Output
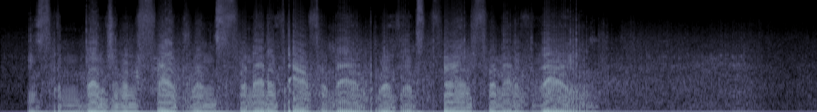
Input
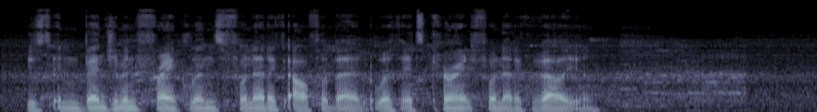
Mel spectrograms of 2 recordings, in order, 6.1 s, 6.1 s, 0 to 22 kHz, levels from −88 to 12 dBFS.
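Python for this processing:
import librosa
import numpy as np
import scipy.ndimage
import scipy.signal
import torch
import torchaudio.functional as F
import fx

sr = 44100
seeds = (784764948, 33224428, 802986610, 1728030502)

y = fx.echo_filtered(x, sr, ms=477, feedback_pct=72, hz=1500.0, wet_db=-22.0)
y = fx.transient(y, sr, attack_db=0, sustain_db=7)
y = np.abs(y)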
